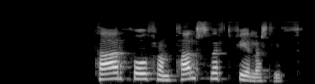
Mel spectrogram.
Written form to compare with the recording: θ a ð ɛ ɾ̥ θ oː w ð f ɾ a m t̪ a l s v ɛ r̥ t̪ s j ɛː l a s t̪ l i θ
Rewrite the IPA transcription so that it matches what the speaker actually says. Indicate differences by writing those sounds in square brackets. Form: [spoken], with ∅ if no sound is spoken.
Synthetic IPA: θ a ð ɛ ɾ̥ [f] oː w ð f ɾ a m [t̪ʰ] a l s v ɛ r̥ t̪ [f] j ɛː l a s t̪ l i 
